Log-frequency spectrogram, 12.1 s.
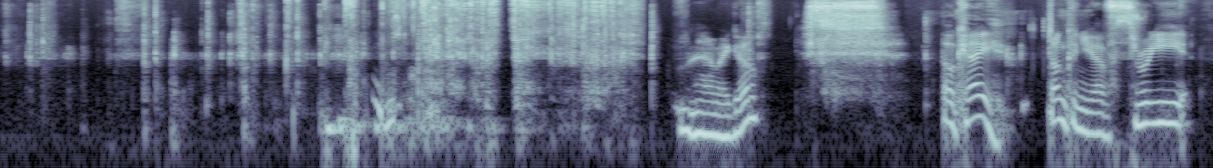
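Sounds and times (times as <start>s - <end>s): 
golden envelope being torn open: 1.2s - 6.6s
speech: 3.8s - 4.4s, 6.8s - 7.8s, 9.4s - 12.0s.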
